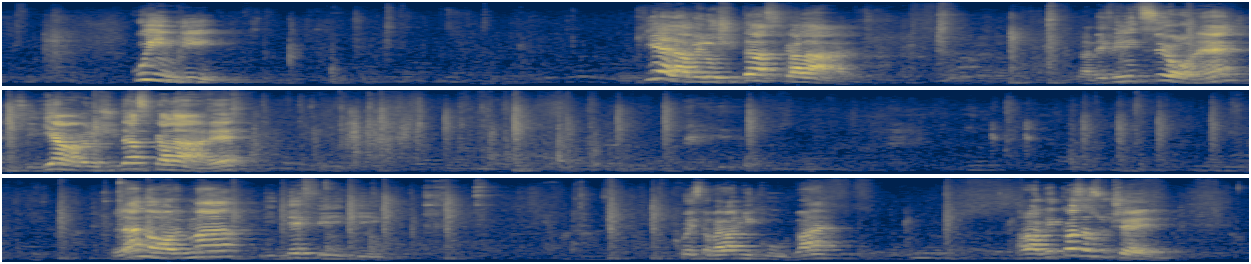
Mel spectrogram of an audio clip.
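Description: A middle-aged man lectures with animation.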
